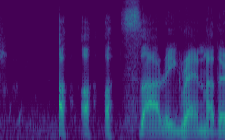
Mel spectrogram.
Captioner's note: SPONGEBOB chuckles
